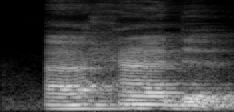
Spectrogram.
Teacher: kemudian ha-nya tipis di sini, ha seperti ada aliran nafas tipis, ahad. Dan terakhir huruf dal yang di akhir ayat yang diwakaf di situ, sehingga dia harus disukun dan harus dipantulkan ya, dengan pantulan kuat.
